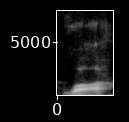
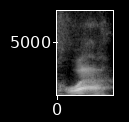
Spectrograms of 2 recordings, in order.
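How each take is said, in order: First: The name is said as French 'Wa'. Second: The name is said as English 'Roy'. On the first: The speaker calls it wrong. "It's not Wa" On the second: The speaker calls it right. "it's pronounced Roy"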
